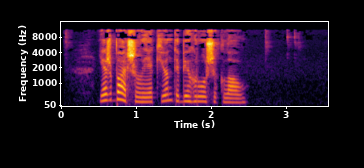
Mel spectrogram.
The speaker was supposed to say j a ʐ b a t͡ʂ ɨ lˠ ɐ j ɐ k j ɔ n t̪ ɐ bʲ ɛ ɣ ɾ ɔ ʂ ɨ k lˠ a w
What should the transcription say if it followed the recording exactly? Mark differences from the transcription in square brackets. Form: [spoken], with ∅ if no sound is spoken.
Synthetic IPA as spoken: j a ʐ b a t͡ʂ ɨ lˠ ɐ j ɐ k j ɔ n t̪ [a] bʲ ɛ ɣ ɾ ɔ ʂ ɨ k lˠ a w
